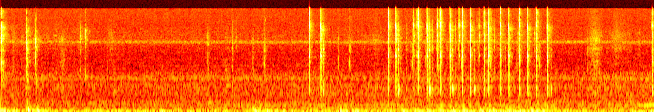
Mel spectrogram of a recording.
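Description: Computer keyboard and mouse clicks: a few scattered clicks, then a quick run of keystrokes about four seconds in that lasts a second and a half, over a low steady hum.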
